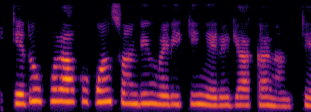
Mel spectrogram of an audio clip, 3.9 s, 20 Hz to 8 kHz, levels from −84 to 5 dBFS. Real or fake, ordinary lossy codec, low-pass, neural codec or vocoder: fake; none; 7.2 kHz; codec, 24 kHz, 0.9 kbps, WavTokenizer, medium music audio release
